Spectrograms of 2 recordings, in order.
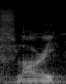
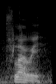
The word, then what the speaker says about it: Florrie: I heard all the stories, you know, about the ghost called Florrie, but I kept on getting her name wrong one night. I kept on calling her Floey.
